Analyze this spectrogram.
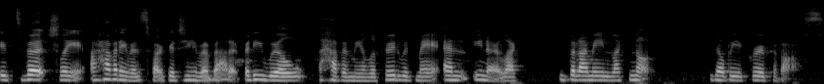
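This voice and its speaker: This woman has a dark, mellow tone at a medium pitch and an Australian accent, speaking at a fairly quick pace with monotone, flat intonation. The sound is dry and close, with no echo. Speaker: live audio room host. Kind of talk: casual group chat.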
